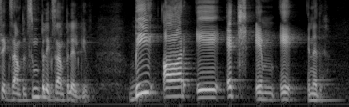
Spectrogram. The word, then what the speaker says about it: Brahma: H M A Brahma when you pronounce it the way it is written it is Brahma. Oh yes sir. But why do we say Brahma? Because in samskrum there is a rule you put that some of you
